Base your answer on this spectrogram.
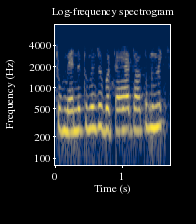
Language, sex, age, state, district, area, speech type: Urdu, female, 45-60, Uttar Pradesh, Gautam Buddha Nagar, urban, conversation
